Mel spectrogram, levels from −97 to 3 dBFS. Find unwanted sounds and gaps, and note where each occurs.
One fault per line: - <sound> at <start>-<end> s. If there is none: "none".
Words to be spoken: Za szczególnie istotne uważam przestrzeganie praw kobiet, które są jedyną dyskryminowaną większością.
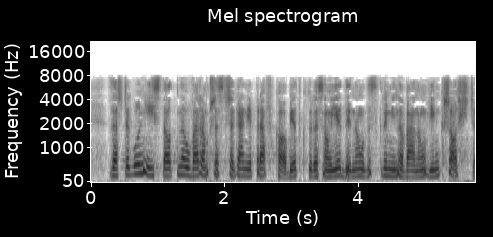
none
